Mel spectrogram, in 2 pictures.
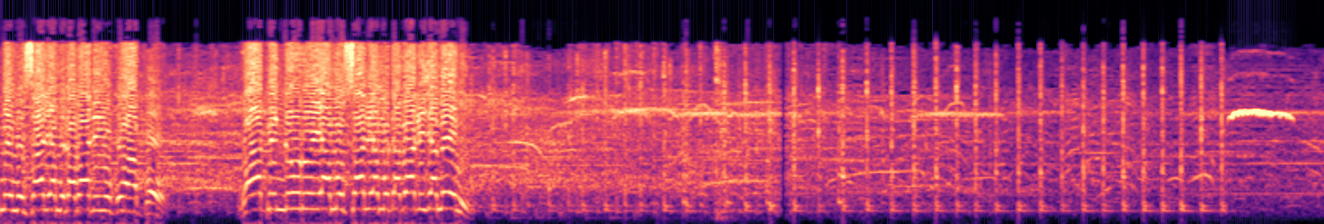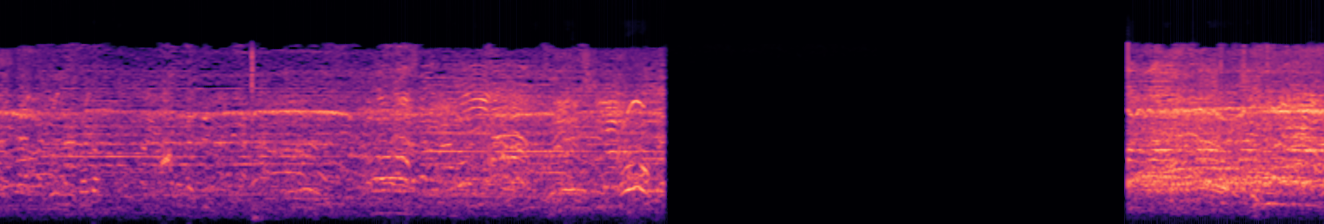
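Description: A large crowd of men and women chants and cheers loudly outdoors.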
